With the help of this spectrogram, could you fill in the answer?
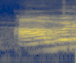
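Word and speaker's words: hour: example आपके सामने है अवर में हमने हा साइलेंस है और आपको भी इनका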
